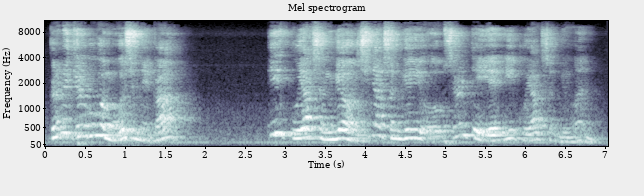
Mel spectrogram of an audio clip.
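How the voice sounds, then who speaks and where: A man's voice: high-pitched, a little mellow. A middle-aged man preaching a Sunday sermon as pastor, earnest, asking rhetorical questions. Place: church sanctuary. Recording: very echoey church hall, mic at a distance.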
